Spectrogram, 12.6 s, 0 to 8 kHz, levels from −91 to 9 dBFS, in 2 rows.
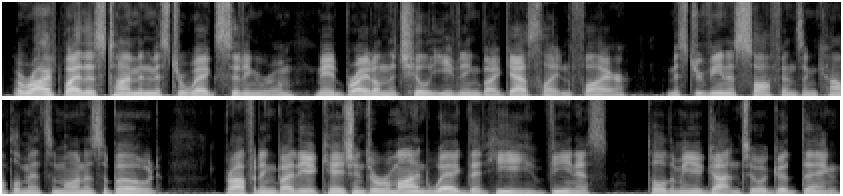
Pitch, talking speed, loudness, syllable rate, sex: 130 Hz, 225 wpm, -21 LUFS, 6.0 syllables/s, male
